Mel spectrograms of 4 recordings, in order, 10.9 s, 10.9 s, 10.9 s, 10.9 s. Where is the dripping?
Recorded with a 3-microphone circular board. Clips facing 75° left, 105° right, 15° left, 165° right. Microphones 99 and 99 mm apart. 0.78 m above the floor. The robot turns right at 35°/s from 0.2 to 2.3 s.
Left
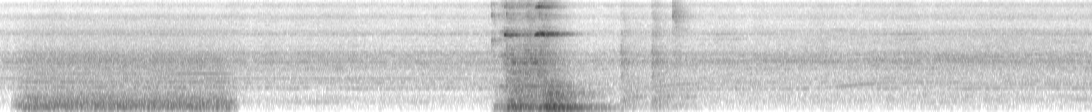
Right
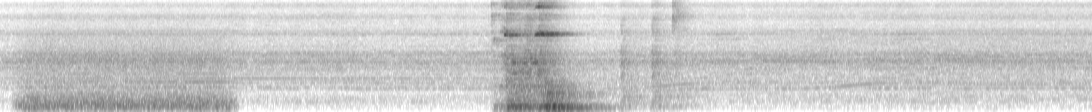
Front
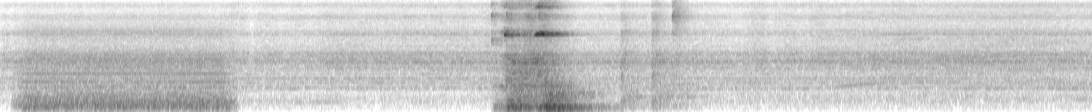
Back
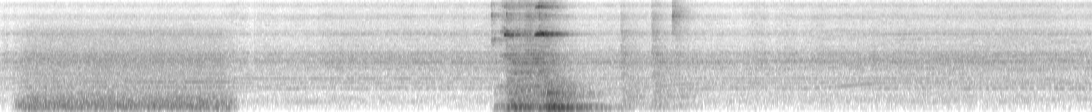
30° right, 7 m.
